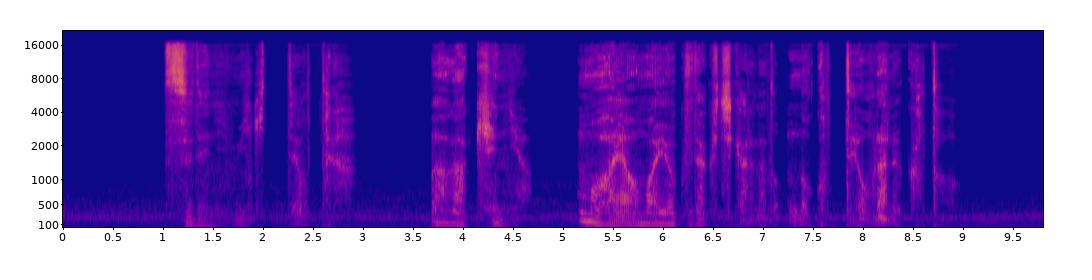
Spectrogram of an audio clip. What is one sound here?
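A deep-voiced man speaks slowly and menacingly.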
